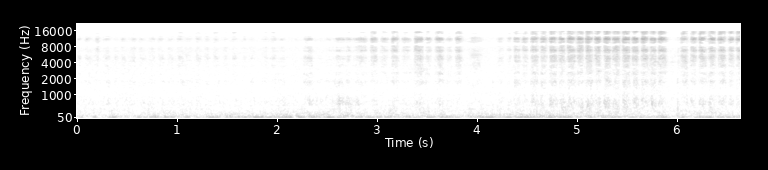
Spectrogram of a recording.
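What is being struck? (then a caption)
Paper coloring book page rubbed with a colored pencil. A blue colored pencil tip rubs a flat paper coloring book page near the flower outlines in continuous shading strokes. The result is a quiet, steady, soft scratching with faint bright strokes over a low rumble, without distinct separate hits.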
